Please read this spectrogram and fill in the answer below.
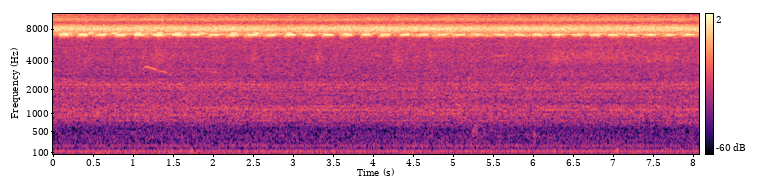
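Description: Insects trilling steadily outdoors, a continuous high-pitched pulsing buzz, over a faint low hum.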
